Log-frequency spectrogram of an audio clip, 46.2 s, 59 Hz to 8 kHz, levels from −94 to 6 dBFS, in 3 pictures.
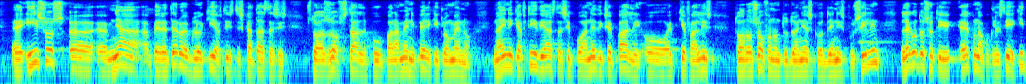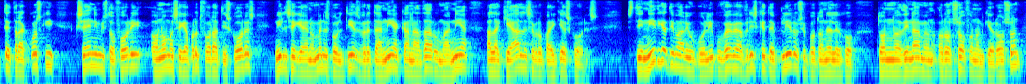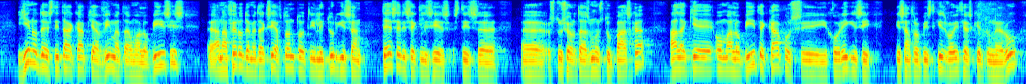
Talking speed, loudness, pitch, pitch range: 135 wpm, -26 LUFS, 130 Hz, 120-150 Hz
